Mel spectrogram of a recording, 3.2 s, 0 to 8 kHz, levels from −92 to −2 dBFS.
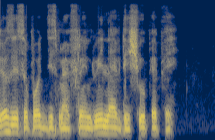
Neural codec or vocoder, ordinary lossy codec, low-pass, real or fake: vocoder, 24 kHz, 100 mel bands, Vocos; none; 7.2 kHz; fake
